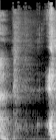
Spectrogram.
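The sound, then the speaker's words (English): A short, odd-sounding cough, with a quick rough burst at the start and a sharper, louder one right at the end. “Weird cough there.”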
